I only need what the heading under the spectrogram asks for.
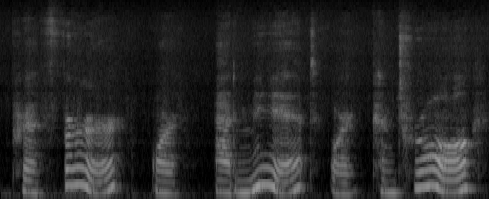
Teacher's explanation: the stress is on the second part of the word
